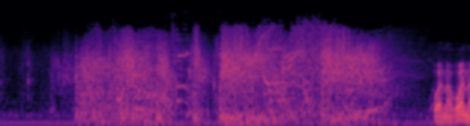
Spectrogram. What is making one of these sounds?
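Energy blasts whoosh and roar.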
